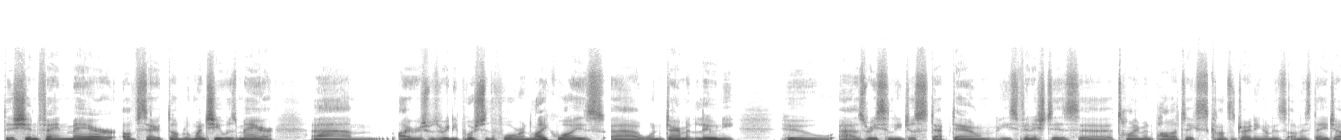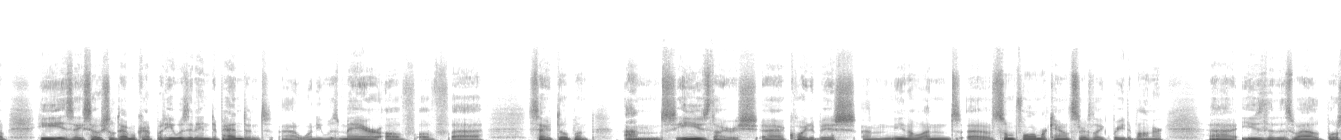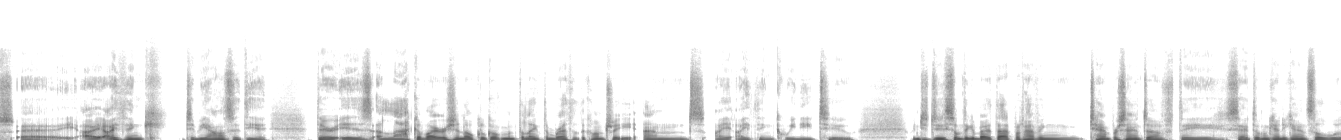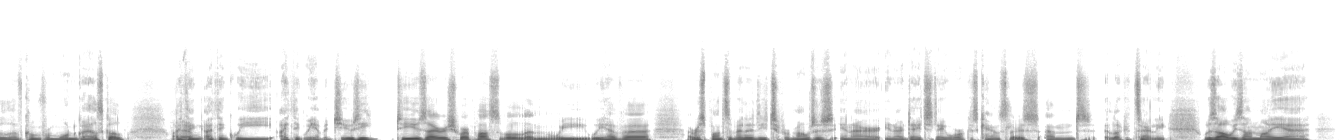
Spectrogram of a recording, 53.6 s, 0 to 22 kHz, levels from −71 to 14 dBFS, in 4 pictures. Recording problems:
none

